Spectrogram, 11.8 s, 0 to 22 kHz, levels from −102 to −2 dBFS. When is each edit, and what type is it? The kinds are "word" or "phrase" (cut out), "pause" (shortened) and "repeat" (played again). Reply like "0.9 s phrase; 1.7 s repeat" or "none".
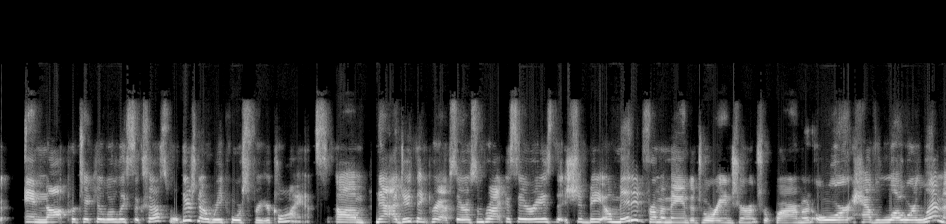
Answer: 4.6 s pause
